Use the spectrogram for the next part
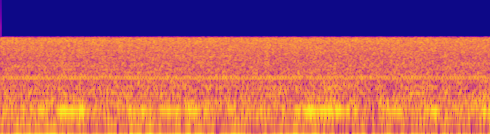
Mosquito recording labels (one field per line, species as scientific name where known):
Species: Anopheles gambiae s.s.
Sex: female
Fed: unfed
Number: one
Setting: insect culture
